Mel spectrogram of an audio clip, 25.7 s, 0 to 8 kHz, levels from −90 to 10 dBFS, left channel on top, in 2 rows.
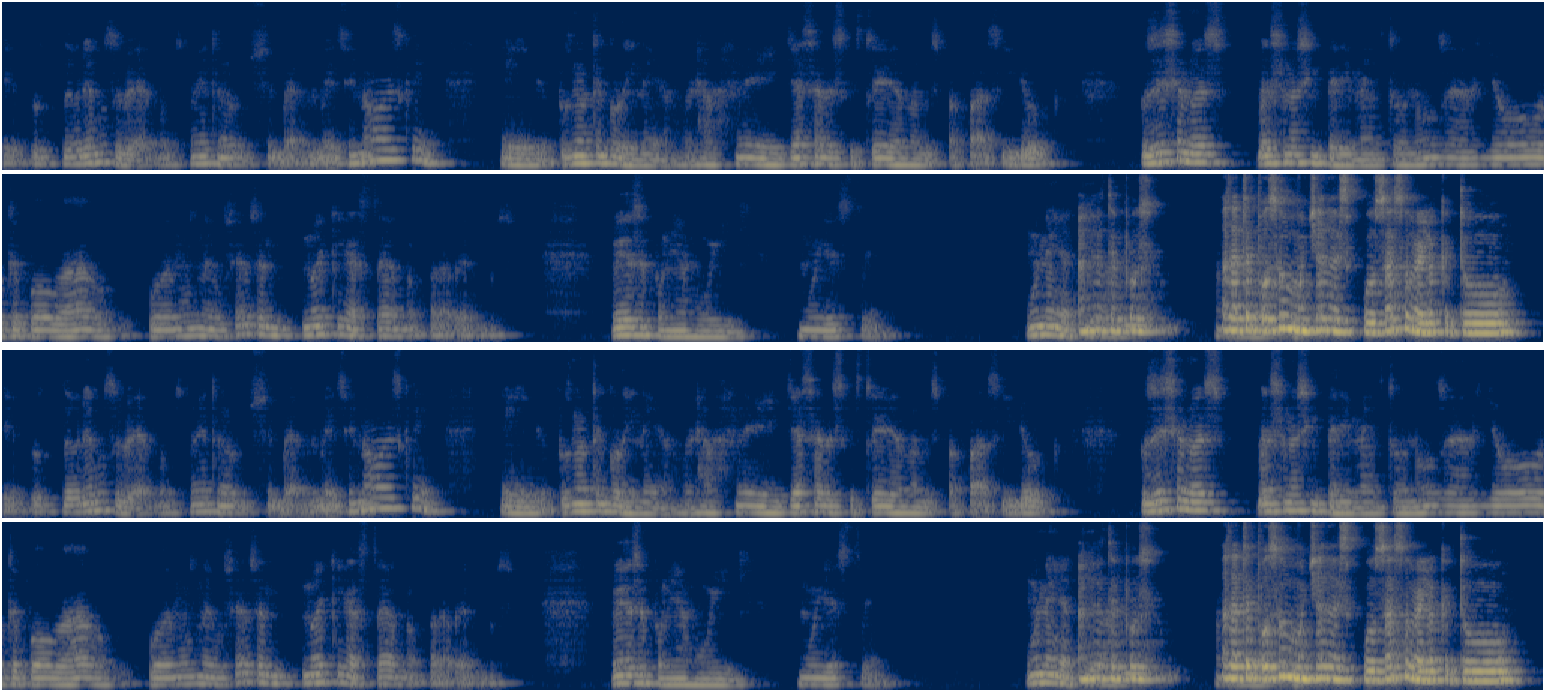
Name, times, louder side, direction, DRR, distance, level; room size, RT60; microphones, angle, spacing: voice 1, 0.0-3.6 4.2-7.8 8.1-8.7 9.5-10.2 10.5-17.0 17.5-17.6 17.9-19.0 19.5-20.2 21.4-22.2 23.0-23.4, left 1 dB, 20° right, 1.8 m, -36 dB
voice 2, 21.8-22.4 23.0-25.4, equal, 5° left, 1.6 m, -24 dB
8.4 x 4.1 x 5.0 m
head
